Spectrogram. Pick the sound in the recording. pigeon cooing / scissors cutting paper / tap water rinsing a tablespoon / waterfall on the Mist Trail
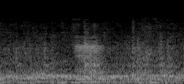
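pigeon cooing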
